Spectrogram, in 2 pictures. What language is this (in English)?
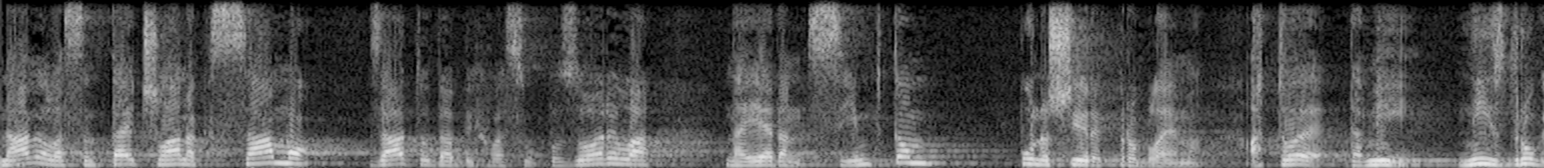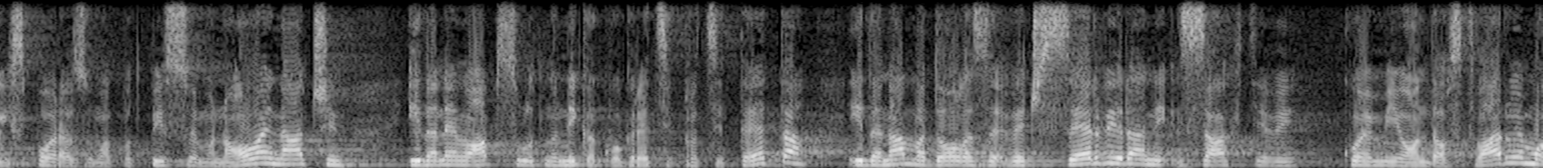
Croatian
